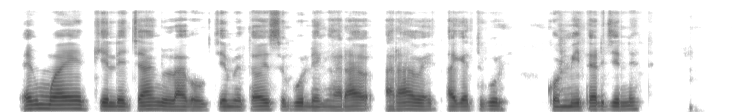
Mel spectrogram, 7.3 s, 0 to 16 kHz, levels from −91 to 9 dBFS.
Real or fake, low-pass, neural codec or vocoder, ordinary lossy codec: fake; 10.8 kHz; codec, 24 kHz, 3.1 kbps, DualCodec; none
